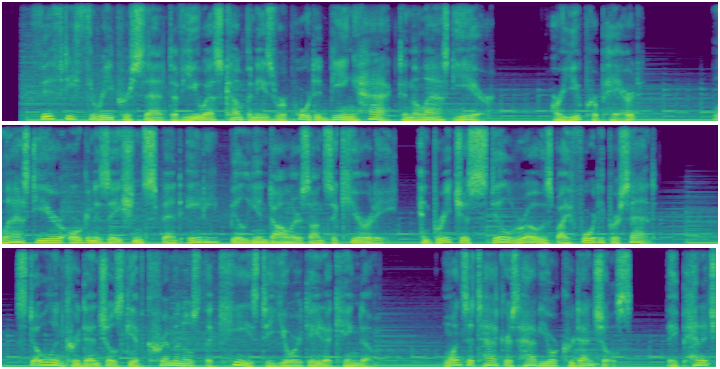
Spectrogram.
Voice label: Explainer Video; Secure Auth

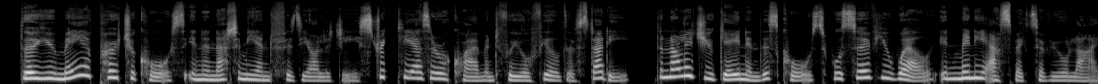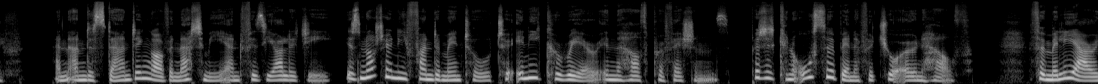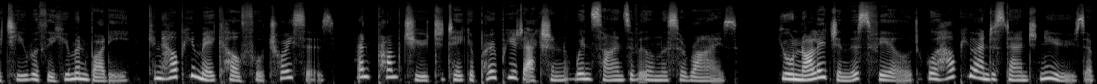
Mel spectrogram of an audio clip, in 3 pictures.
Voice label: medical narration

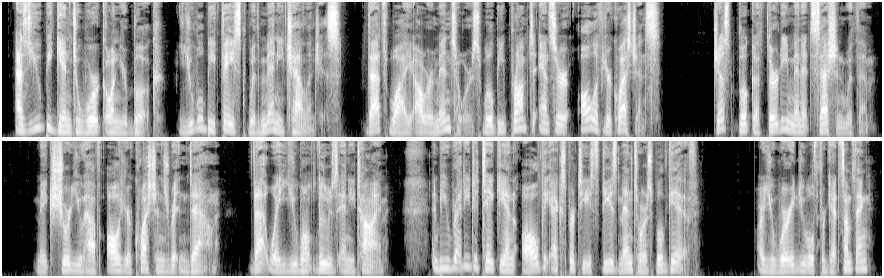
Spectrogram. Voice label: educational

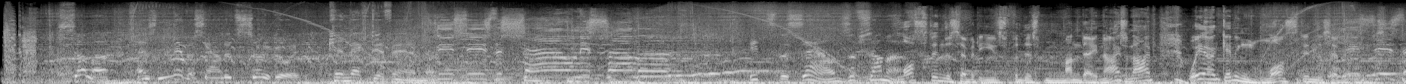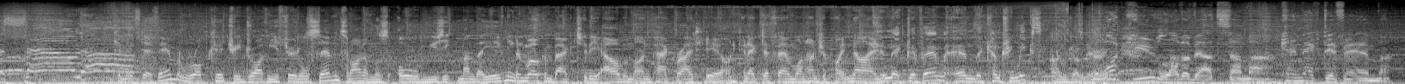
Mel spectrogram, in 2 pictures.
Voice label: Promo; Connect FM Sound of Summer

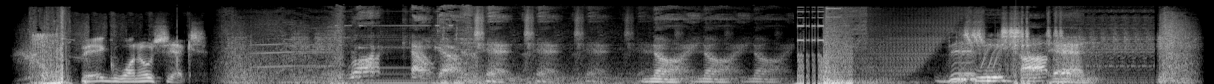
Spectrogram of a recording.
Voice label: countdown promo

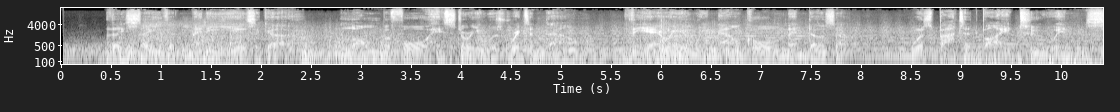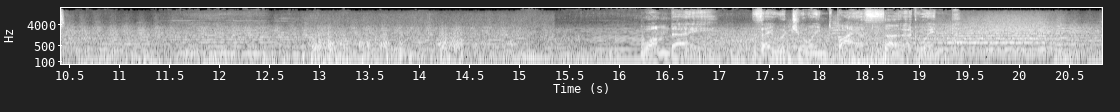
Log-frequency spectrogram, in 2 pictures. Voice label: wine commercial; Trivento

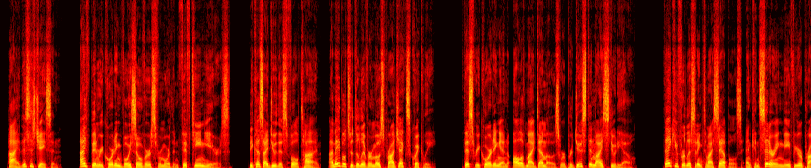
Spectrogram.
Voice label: Studio Sample; Voice Realm

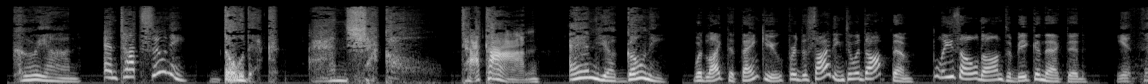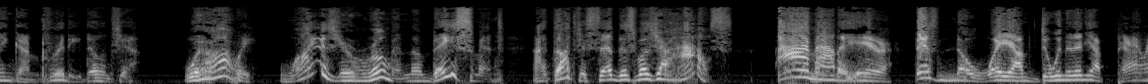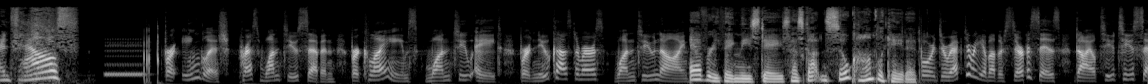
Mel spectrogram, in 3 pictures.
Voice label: Sample Character Voices

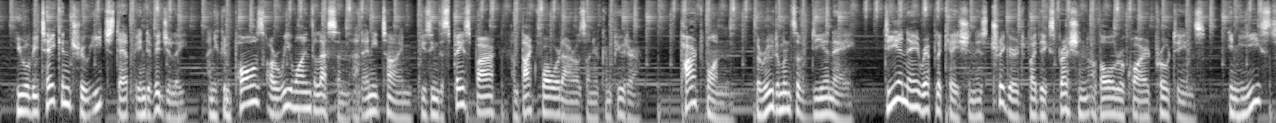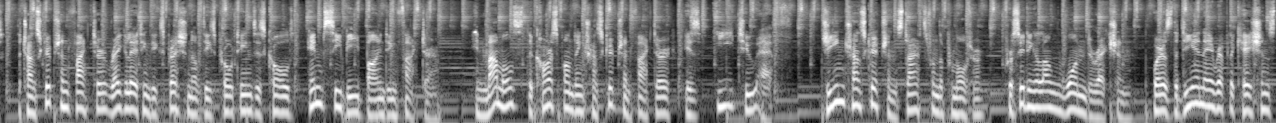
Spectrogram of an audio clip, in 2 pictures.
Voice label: e Learning

